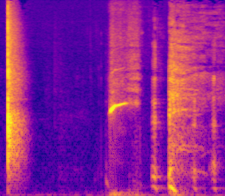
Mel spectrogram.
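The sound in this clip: A person whistles to imitate a football referee's penalty whistle: a single short, bright whistled note that rises slightly, preceded by a sharp burst and followed by a few short vocal sounds.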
